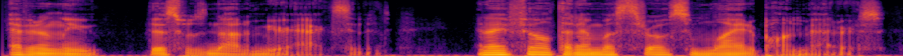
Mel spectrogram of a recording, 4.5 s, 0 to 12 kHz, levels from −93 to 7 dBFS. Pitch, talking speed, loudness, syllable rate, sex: 95 Hz, 225 wpm, -20 LUFS, 6.7 syllables/s, male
